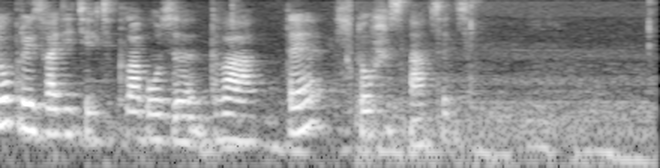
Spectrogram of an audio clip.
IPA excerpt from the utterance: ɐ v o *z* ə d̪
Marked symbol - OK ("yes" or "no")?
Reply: yes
